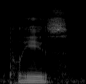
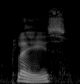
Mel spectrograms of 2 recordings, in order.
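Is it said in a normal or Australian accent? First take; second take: normal; Australian. First: It is said in her normal accent. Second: It is said in an Australian accent.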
